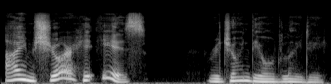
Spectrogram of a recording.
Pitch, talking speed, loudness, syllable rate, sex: 165 Hz, 145 wpm, -16 LUFS, 4.3 syllables/s, male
